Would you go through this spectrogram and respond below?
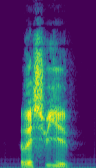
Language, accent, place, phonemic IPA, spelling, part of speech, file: French, France, Lyon, /ʁe.sɥi.je/, ressuyer, verb, LL-Q150 (fra)-ressuyer.wav
- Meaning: to dry; to dry out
